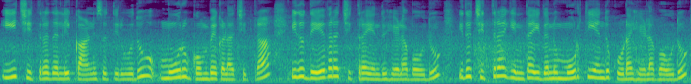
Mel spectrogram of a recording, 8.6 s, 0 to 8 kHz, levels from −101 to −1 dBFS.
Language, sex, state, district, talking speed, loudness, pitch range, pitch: Kannada, female, Karnataka, Bellary, 125 wpm, -15 LUFS, 190-255 Hz, 215 Hz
